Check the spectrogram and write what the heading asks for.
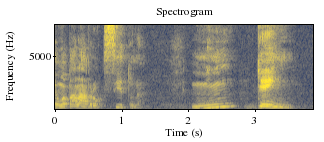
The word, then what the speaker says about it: ninguém: Ninguém. O quem é a sílaba pronunciada com mais força, a sílaba tônica. Também é a última. Então, a palavra ninguém é oxítona.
